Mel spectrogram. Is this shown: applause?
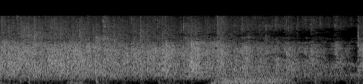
yes

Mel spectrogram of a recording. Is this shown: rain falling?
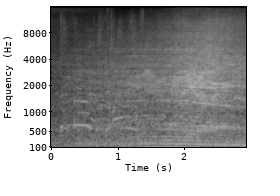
no

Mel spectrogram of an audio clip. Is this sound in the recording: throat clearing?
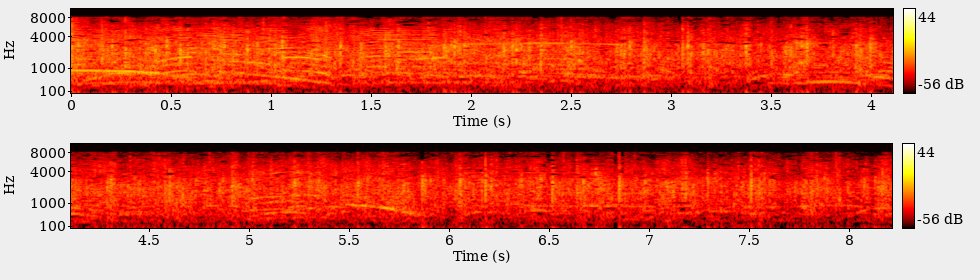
no

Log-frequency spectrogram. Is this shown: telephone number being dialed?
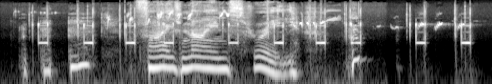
yes

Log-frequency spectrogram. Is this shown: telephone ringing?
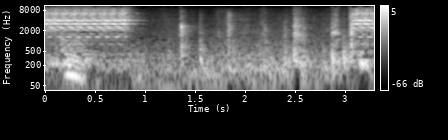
yes

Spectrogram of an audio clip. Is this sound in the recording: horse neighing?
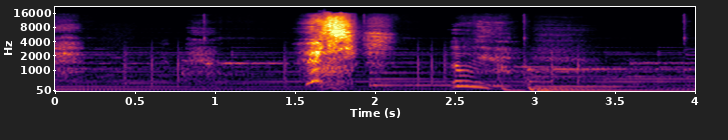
no

